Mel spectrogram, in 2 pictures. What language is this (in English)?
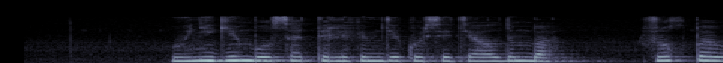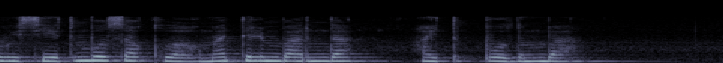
Kazakh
